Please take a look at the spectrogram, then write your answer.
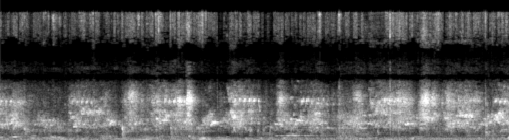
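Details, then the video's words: Steady high-pitched warbling chatter from budgerigars, a dense mix of twitters and short chirps with little pause throughout. "parrot sounds and chirping sounds"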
